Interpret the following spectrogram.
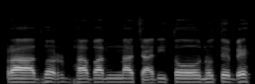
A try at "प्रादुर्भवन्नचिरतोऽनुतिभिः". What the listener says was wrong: The third line, Pradurbhavan chirato, not charito. And the present no. And the end one, make it present no instead of present naha.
